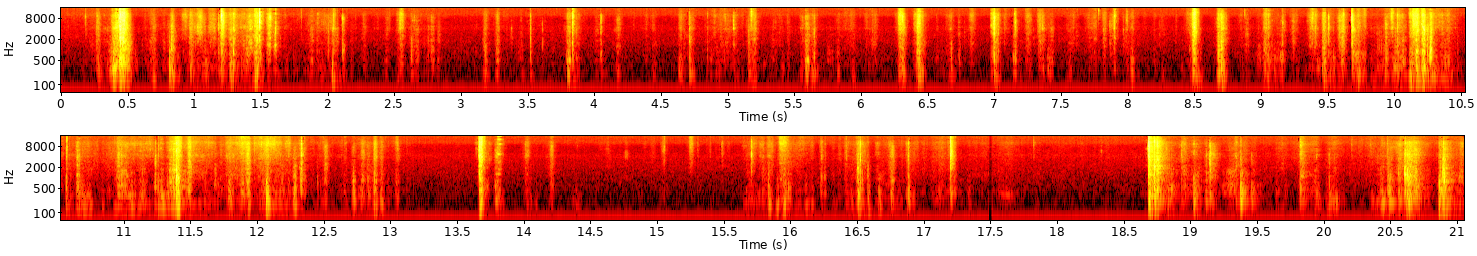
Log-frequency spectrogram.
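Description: Box cutter slicing and scraping through the plastic lid of a Sterilite storage tote, in several spells of rasping, with irregular clicks and knocks from the lid being handled in between.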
